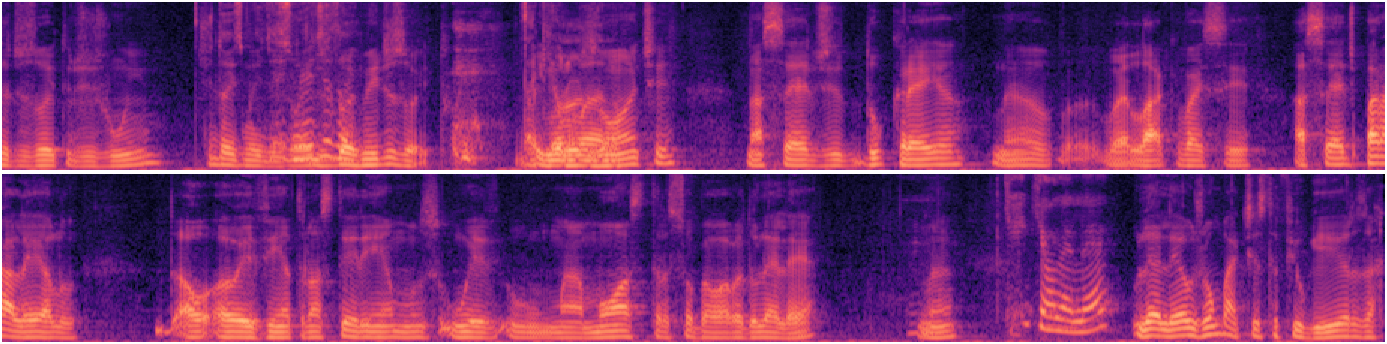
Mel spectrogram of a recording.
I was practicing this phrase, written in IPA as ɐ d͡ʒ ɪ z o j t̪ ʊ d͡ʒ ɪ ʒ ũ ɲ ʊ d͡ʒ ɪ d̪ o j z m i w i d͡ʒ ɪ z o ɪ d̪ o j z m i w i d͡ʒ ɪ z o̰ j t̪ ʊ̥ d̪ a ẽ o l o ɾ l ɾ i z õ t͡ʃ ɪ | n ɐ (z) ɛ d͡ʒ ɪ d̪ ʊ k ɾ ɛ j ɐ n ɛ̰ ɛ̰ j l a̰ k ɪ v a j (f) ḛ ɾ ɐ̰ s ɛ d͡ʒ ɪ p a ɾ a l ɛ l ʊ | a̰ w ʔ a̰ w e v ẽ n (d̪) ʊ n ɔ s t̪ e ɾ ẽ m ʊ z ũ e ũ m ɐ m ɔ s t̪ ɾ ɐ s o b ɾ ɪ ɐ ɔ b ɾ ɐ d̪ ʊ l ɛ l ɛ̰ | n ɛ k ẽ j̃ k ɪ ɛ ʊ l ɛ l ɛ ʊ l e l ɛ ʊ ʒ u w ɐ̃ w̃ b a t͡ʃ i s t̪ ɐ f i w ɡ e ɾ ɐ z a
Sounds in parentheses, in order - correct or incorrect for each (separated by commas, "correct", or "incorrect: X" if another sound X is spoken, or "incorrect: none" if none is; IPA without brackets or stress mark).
incorrect: s, incorrect: s, incorrect: t̪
